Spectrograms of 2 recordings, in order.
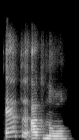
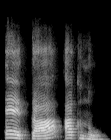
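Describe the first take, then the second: First: The first word ends in a weak, unclear vowel. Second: The first word ends in a full, open A. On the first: The speaker calls it right. "une sorte de son affaibli, de A très faible, pas bien articulé" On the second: The speaker calls it wrong. "ça ne fait pas russe du tout"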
